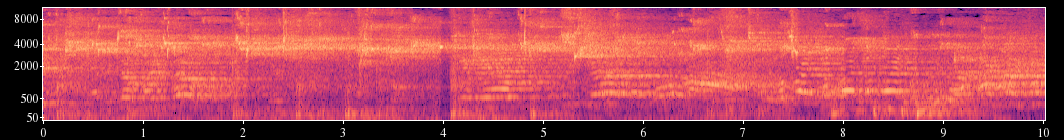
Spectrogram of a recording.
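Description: A basketball bounces on the floor with dull thuds.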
